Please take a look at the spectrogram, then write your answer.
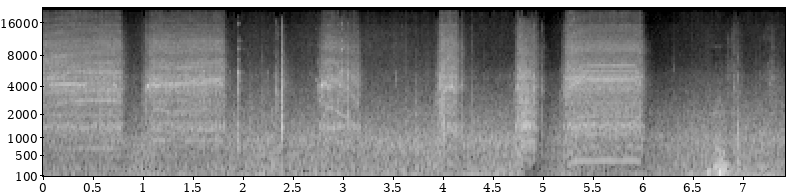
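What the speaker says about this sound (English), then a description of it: "this drill bit is specifically made to drill through this aluminum block" A drill bit bores into the aluminum block of a 2003 Toyota Highlander 2.4L engine during head bolt thread repair, with several bursts of steady whining power-tool noise separated by short pauses, close up.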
